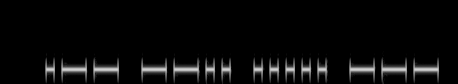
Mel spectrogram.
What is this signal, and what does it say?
Morse code, heard as a keyed tone, about 15 wpm, 700 Hz. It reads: WZ5O
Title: USA Call Signs - 4 Characters - Repeated 3x - 15wpm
